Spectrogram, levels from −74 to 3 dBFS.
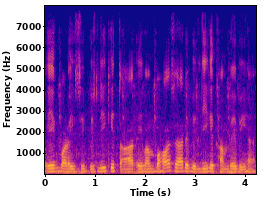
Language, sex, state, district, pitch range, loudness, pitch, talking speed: Hindi, male, Jharkhand, Palamu, 130-150 Hz, -16 LUFS, 135 Hz, 200 wpm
